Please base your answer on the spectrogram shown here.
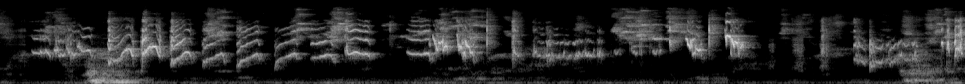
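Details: Budgies kept as pets chirping on and on, long warbling chatter of rising and falling buzzy notes, sliding squeaks layered densely, a brief low rumble at the start and close.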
